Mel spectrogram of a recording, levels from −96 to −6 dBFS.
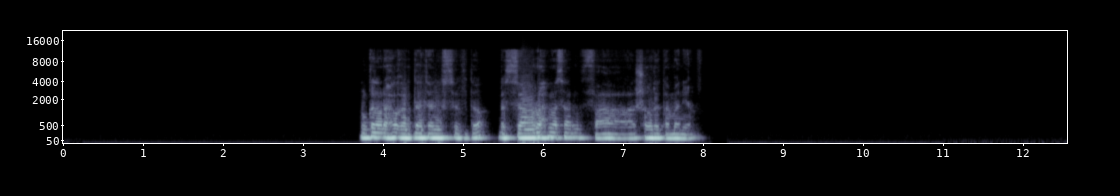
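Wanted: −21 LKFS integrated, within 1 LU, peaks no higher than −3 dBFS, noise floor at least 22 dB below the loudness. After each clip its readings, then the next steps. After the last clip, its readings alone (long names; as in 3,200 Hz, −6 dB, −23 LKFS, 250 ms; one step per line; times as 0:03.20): share of clipped samples 0.9%; peaks flattened at −22.5 dBFS; integrated loudness −31.5 LKFS; sample peak −22.5 dBFS; target loudness −21.0 LKFS
→ clipped peaks rebuilt −22.5 dBFS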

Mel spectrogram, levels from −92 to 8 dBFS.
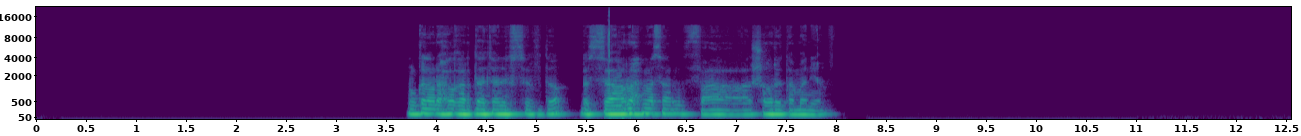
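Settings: share of clipped samples 0.0%; integrated loudness −31.0 LKFS; sample peak −13.5 dBFS; target loudness −21.0 LKFS
→ level +10 dB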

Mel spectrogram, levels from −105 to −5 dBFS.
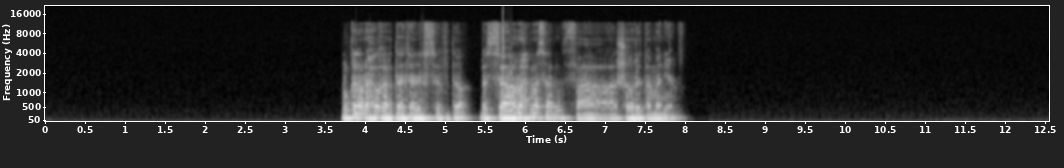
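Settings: integrated loudness −21.0 LKFS; sample peak −3.5 dBFS; background noise floor −78 dBFS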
